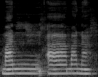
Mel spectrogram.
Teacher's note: Nunnya itu dijelaskan, dinampakkan, tidak usah didengungkan. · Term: idhar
